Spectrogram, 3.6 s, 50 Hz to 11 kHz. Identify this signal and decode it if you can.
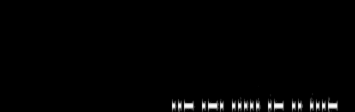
Morse code, heard as a keyed tone, about 37 wpm, 700 Hz. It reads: UR5AIV
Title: DXCC-100 Call Signs - 6 Characters - 40wpm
